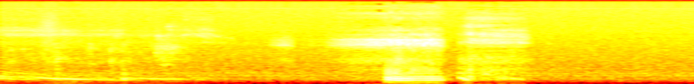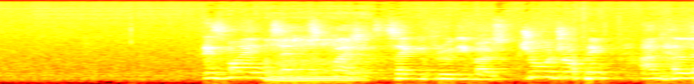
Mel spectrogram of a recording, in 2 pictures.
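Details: A sleeping pet dog gives a brief, rough snore, with television talk in the background.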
